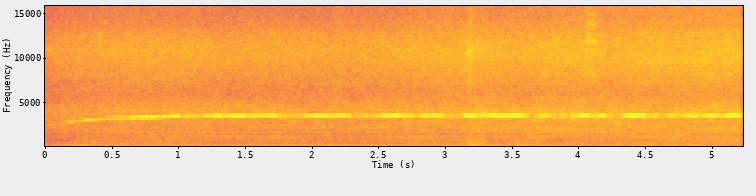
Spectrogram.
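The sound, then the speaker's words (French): A Dyson hand dryer, the kind where hands go down into a hollow slot, blowing turbo air: a high-pitched whine spools up at the start and holds steady over a loud, constant rushing roar, with one brief thump partway through. No one speaks. “Vous savez, ceux où on passe les mains vers le bas dans un truc creux qui souffle de l'air en mode turbo.”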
